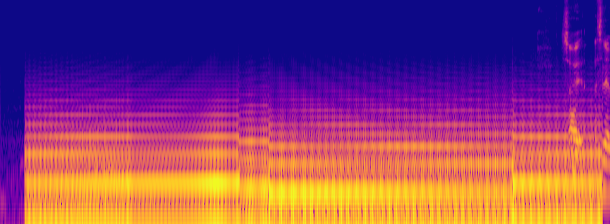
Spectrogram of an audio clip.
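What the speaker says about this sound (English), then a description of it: "This LFO is going to be controlling the volume of both of the oscillators A and B." Serum synth bass patch with an LFO pulsing the volume of both oscillators, a sustained buzzy tone that shifts pitch a few times and wobbles in a steady rhythm, heard alone until a short voice at the end.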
